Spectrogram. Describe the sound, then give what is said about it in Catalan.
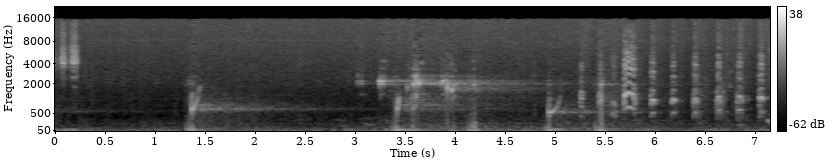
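Water drops in a toilet bowl, amplified and recorded underwater with a hydrophone (a submersible microphone system): scattered resonant plops with ringing, bubbly tones that bend in pitch, sparse at first, then quicker and denser toward the end. No one speaks. “I sí que hi ha gotes, però estan amplificades mitjançant un sistema de microfonia submergible.”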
